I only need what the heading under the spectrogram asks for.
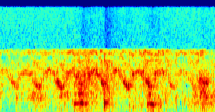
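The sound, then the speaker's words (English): An ambulance siren wails in quick rising-and-falling sweeps as the ambulance arrives, steady and fairly loud throughout, with a faint background hum and no talking. “In this CCTV, you can see the ambulance arriving”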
